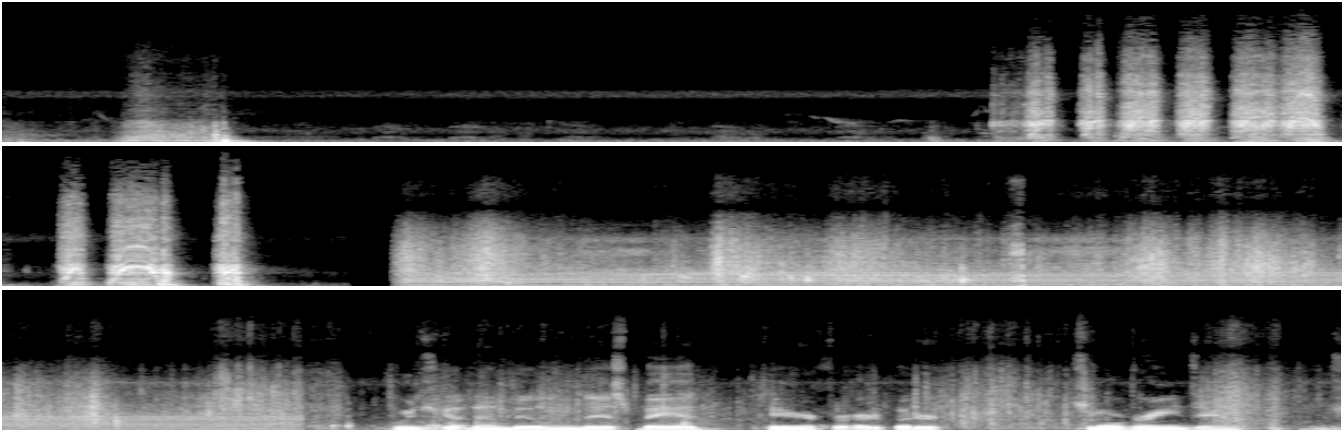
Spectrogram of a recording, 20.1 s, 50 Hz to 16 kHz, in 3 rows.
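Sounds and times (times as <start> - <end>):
cordless drill running: 5.0 - 7.6, 8.7 - 15.7
faint hum: 8.7 - 18.1
soil pouring from a bag: 8.7 - 20.0.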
